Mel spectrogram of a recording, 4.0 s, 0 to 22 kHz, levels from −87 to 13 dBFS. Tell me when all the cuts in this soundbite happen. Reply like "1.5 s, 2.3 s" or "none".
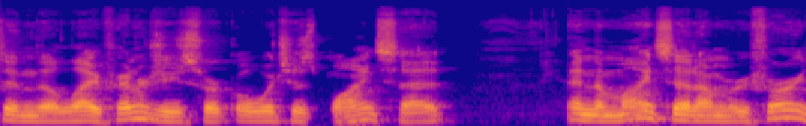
2.8 s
